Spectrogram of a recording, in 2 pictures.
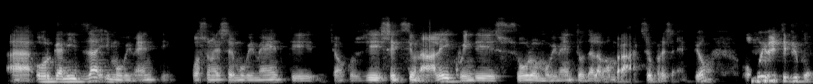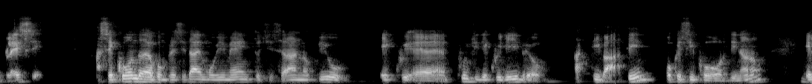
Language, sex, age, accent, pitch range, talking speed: Italian, male, 30-49, native, 110-140 Hz, 150 wpm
